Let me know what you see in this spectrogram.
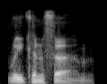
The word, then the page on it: reconfirm: British English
